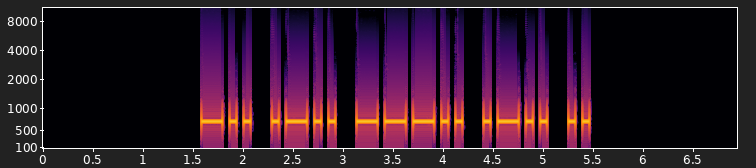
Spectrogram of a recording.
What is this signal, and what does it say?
Morse code, heard as a keyed tone, about 17 wpm, 700 Hz. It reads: DL8LI
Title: DXCC-100 Call Signs - 5 Characters - Repeated 3x - 17wpm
